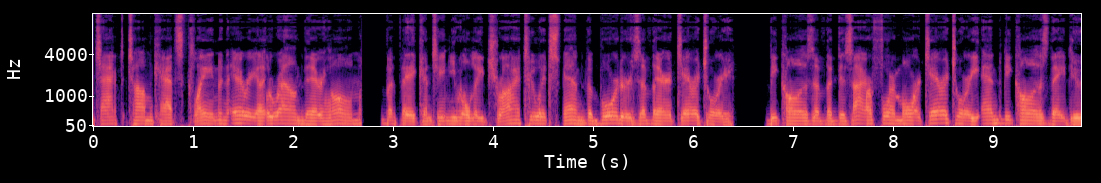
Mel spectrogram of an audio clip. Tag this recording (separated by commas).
Speech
